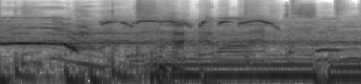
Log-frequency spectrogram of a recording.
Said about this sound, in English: Oh yeah, crowd going wild.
